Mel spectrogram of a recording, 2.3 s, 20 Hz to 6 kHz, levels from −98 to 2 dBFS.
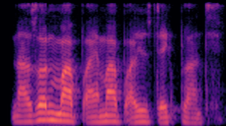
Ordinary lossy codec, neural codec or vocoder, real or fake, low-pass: none; codec, 16 kHz, 8 kbps, FunCodec, trained on Chinese and English, 25 frames a second; fake; 5.4 kHz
